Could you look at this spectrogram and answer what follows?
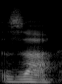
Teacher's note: if your tongue is too far back and the air is still flowing, it'll sound like za. So either a D or a Z substitution for that voice TH.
